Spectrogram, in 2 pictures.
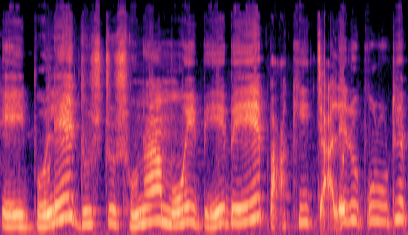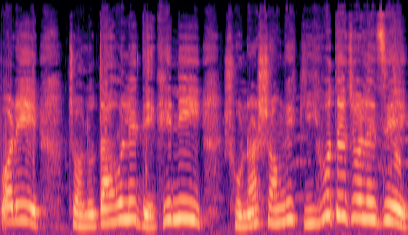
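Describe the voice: A woman at a fairly slow pace and fairly high pitch, with few pauses. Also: lively intonation, slightly mellow tone.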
